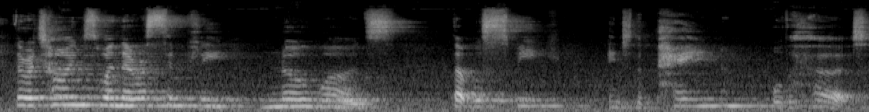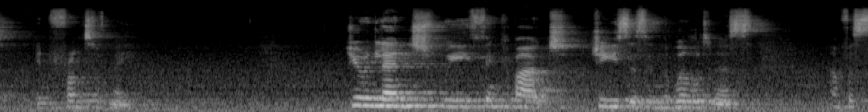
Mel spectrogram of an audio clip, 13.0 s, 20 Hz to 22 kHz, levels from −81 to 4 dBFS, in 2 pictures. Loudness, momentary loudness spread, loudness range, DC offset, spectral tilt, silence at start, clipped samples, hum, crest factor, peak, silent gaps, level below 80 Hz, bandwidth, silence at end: -25 LUFS; 23 LU; 8 LU; under 0.1%; -3 dB/octave; 0 s; under 0.1%; none; 20 dB; -8 dBFS; none; -48 dBFS; 17.5 kHz; 0 s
